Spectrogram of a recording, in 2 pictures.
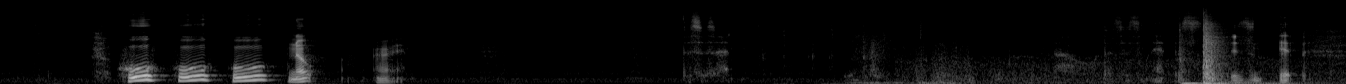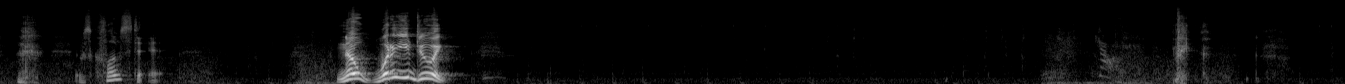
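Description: A young man speaks close into a microphone in short bursts with pauses.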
